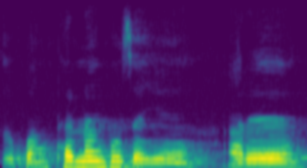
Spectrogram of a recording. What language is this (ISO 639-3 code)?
brx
